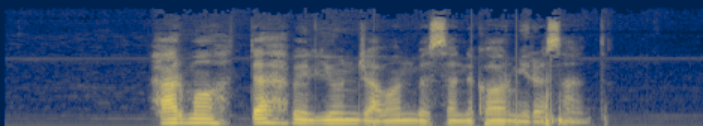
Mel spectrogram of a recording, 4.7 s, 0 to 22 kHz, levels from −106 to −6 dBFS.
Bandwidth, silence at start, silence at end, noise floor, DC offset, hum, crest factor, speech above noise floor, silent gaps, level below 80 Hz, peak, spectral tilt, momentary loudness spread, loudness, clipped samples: 15 kHz; 1 s; 0.65 s; -68 dBFS; under 0.1%; none; 22 dB; 41 dB; none; -56 dBFS; -6 dBFS; -4.5 dB/octave; 5 LU; -26 LUFS; under 0.1%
